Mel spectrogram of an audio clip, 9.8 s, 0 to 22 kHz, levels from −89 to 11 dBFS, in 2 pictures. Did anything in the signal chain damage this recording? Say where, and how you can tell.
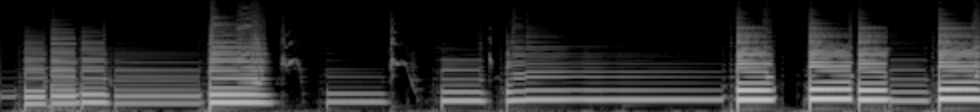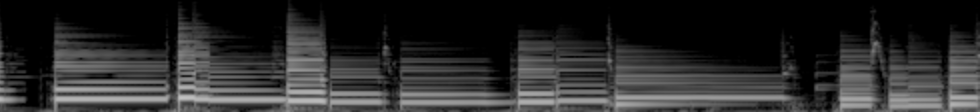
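No, nothing in the signal chain audibly damages this music, from the converters through to playback.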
